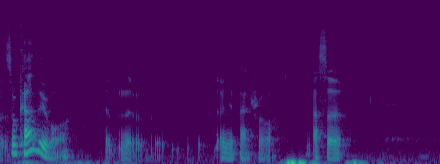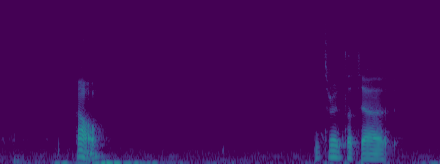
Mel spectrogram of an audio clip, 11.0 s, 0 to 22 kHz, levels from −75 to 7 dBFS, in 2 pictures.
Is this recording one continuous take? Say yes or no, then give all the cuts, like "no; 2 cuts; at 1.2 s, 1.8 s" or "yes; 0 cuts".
yes; 0 cuts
